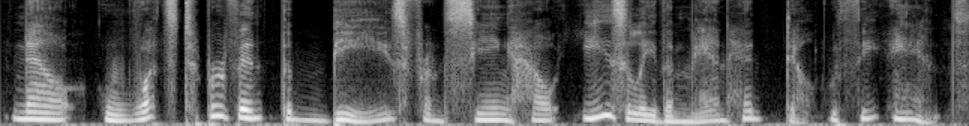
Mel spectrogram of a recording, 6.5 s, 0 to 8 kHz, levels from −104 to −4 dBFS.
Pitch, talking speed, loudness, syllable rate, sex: 150 Hz, 160 wpm, -19 LUFS, 3.4 syllables/s, male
